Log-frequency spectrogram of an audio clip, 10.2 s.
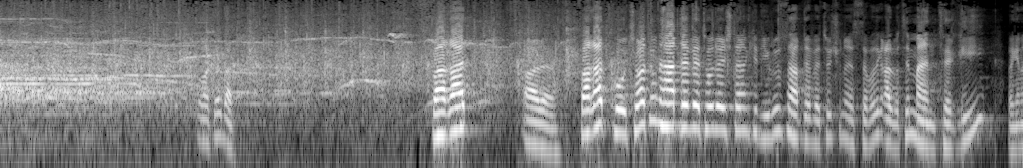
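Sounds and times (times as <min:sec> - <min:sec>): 
shrill cheers and whoops: 0:00.0 - 0:05.2
crowd applause: 0:00.0 - 0:06.9
speech: 0:02.0 - 0:02.6, 0:04.3 - 0:10.2.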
